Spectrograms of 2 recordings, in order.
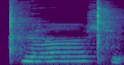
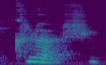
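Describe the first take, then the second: First: "Cloche" in two beats, clo-che, final e sounded; split into syllables. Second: Said in the usual way. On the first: Shown as a demonstration. Teacher tapping syllables for a pupil, "Cloche" split clo-che. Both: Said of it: "tape-moi les syllabes du mot cloche".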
